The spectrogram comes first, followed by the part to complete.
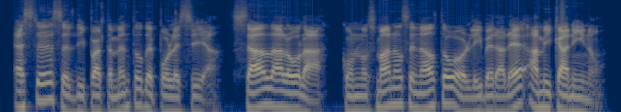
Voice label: Police Canine Release (Spanish); Pathfinder

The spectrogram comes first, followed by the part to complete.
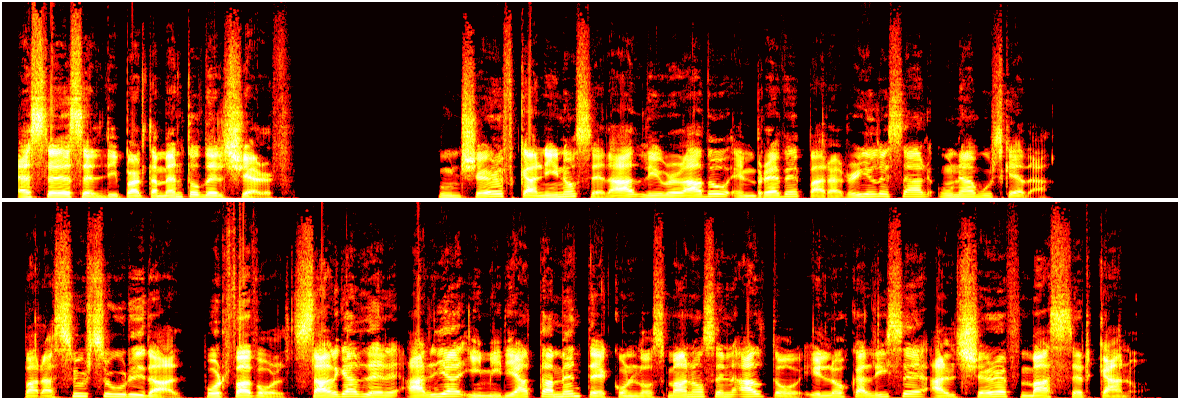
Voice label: Sheriff Canine Search (Spanish); Pathfinder

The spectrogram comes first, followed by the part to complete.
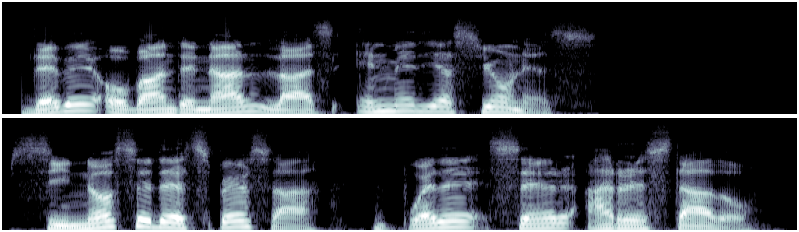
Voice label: Leave Vicinity (Spanish); Pathfinder

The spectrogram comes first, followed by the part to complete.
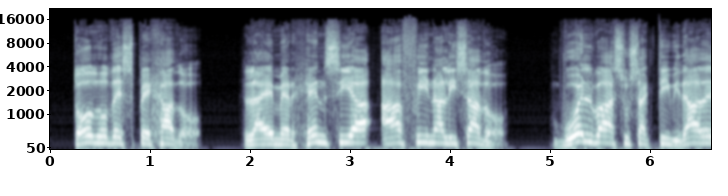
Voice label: All Clear (Spanish); Pathfinder

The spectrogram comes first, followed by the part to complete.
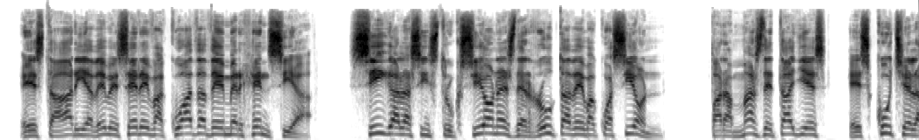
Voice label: Emergency Evacuation (Spanish); Pathfinder

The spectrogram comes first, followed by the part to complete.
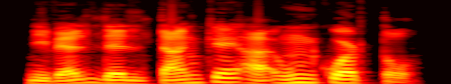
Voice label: tank level one quarter, Spanish

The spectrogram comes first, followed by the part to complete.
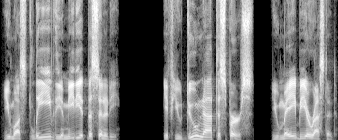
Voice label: Leave Vicinity (English); Pathfinder

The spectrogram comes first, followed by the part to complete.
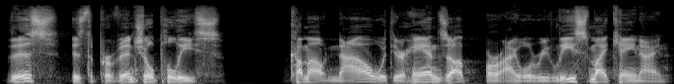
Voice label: Provincial Police Canine Release (English); Pathfinder

